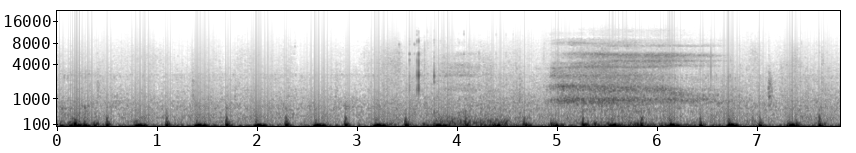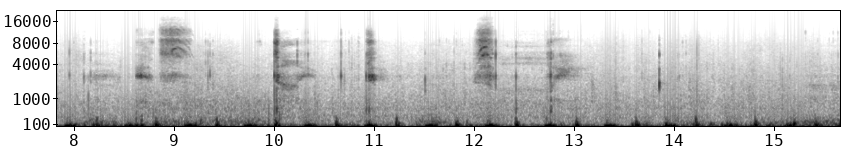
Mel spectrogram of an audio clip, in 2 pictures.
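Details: Heartbeat demo during an ASMR mic test with an SR3D PRO MK2 microphone: steady low thumps about 100 a minute under room noise and faint rustling; an ordinary heartbeat.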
